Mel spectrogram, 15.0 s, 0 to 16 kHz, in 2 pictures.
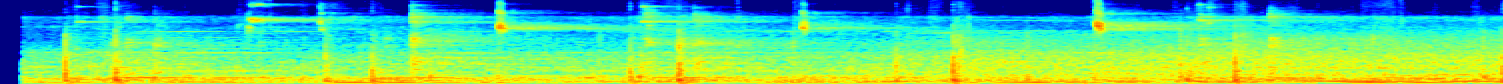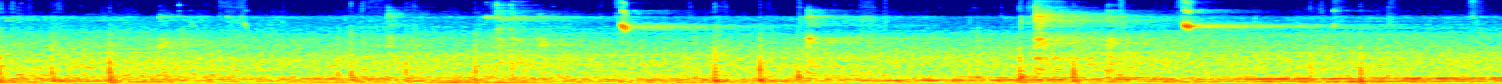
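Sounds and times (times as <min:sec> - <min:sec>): punches thudding on heavy bag: 0:03.1 - 0:05.0, 0:09.2 - 0:10.3, 0:12.6 - 0:13.3.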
